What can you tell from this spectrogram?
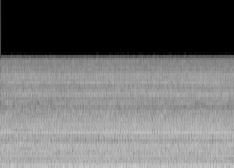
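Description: An engine running steadily at an even pitch, a constant hum with a low rumble beneath it.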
